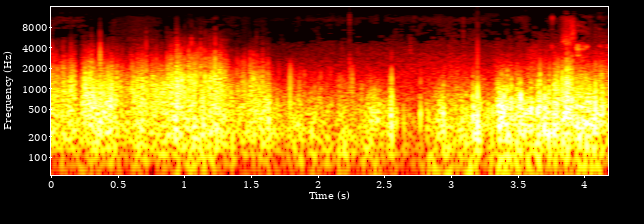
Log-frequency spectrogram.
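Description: Wind buffeting the microphone: a loud, gusting rush of noise that rises and falls, easing a little in the second half.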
